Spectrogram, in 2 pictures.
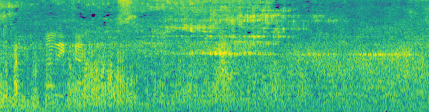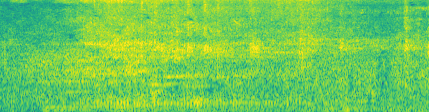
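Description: Road traffic on a town street: cars and motorbikes passing, with one vehicle passing closer and louder from about five seconds in.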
